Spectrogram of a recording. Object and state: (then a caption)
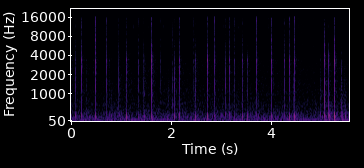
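Wooden table top. Long painted nails on both hands tap a solid, dark brown wooden table top, producing 31 quick, sharp clicks in an uneven patter. Each tap is crisp and bright with almost no ring, over a faint, steady background hiss.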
